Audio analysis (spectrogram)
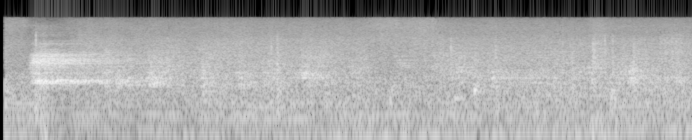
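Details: English Bulldog named Suki giving a single sharp bark near the start, followed by quieter indoor background noise.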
